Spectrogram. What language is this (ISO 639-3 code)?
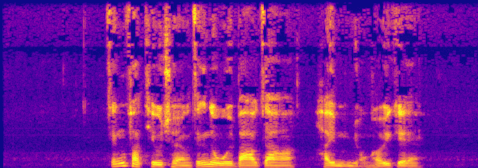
yue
